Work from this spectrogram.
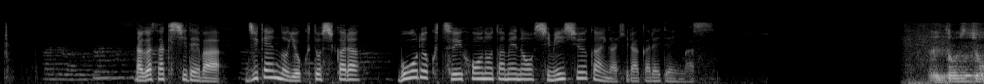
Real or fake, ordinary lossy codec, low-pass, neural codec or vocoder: real; none; 7.2 kHz; none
